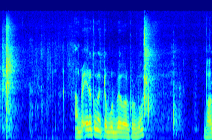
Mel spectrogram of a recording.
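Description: A man's voice speaking for about a second and a half in the middle, with a short hiss at the start.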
